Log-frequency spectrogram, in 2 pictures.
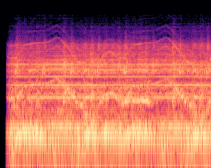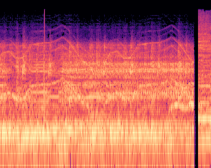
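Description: Harsh electronic noise music played live on synthesizers, including a Korg Volca Bass: a dense distorted wash with steady high tones and wailing pitch glides that rise and fall about once a second. It starts abruptly.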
